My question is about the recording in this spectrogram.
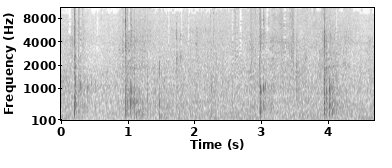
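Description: Tennis rally on a grass court: sharp racket-on-ball hits, about one a second with a longer gap in the middle, over a steady background hush.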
